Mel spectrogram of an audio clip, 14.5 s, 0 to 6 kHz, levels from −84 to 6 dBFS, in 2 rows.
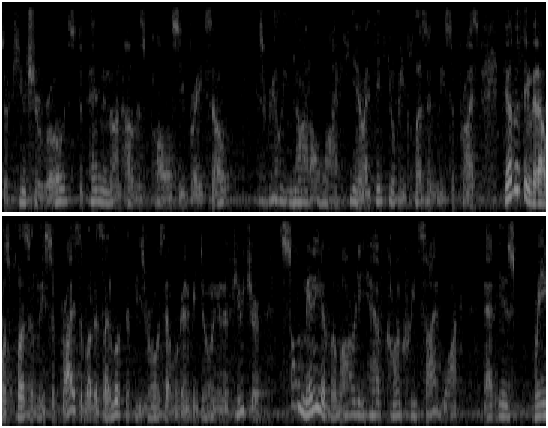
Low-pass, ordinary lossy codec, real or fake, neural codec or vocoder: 5.4 kHz; AAC, 48 kbps; fake; vocoder, 22.05 kHz, 80 mel bands, HiFi-GAN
